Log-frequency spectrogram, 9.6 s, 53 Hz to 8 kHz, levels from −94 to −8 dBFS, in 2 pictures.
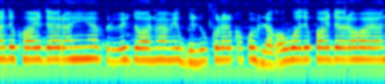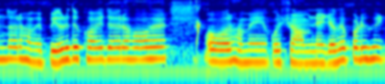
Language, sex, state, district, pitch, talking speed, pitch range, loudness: Hindi, female, Chhattisgarh, Balrampur, 230 Hz, 210 wpm, 205-235 Hz, -28 LUFS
